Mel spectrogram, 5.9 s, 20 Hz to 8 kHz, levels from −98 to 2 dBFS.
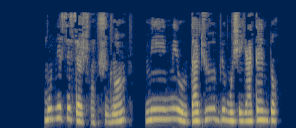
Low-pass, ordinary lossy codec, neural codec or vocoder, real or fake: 7.2 kHz; MP3, 24 kbps; none; real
